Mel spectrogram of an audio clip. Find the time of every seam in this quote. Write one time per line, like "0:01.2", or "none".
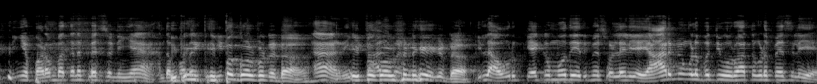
none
